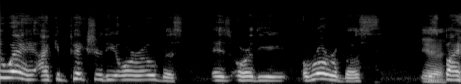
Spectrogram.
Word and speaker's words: Ouroboros: If you're talking about Ouroboros, I don't know if that's how you pronounce it. Is that how you pronounce it? The snake eating his tail? Ouroboros. Yeah. Right. Ouroboros.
